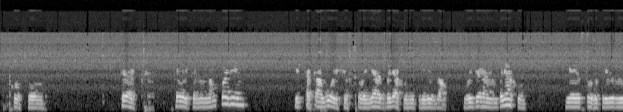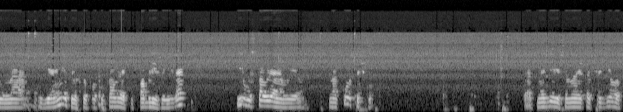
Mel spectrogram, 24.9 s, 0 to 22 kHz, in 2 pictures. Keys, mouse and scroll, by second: 0.8-2.0 middle drag, 2.8 KP_3, 6.5-6.9 shift+middle drag, 11.7-13.2 drag, 16.0-17.9 drag, 18.8 click, 19.9-21.3 middle drag, 21.9-22.3 shift+middle drag, 22.4-23.3 middle drag, 24.4-24.9 middle drag.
